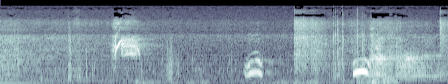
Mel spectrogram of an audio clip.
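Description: Short wordless vocal cries, each rising then falling in pitch: a high one about a second in and two lower ones near the middle and end, with a brief rush of noise around three seconds in.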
